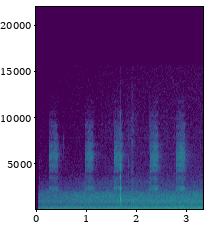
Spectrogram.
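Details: A corn crake (Crex crex) calling at night over Lake Powsinkowskie on 20 June 2021 gives dry, rasping calls about every two-thirds of a second over a steady low rumble of distant traffic.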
